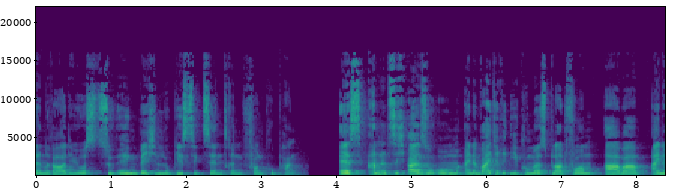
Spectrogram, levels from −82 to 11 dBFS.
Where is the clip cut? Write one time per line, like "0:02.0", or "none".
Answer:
0:04.0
